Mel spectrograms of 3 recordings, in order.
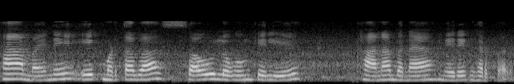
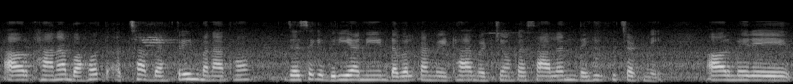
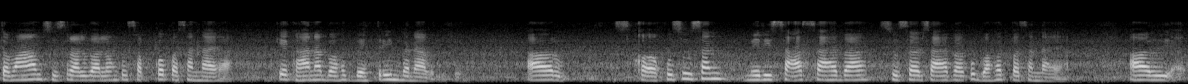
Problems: constant background noise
